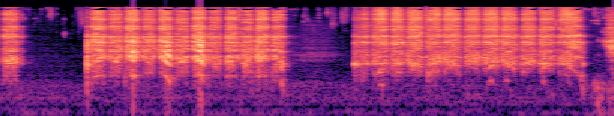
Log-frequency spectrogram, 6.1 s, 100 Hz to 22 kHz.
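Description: A 400-grit stone rasps back and forth along the edges of a sharpening stone to chamfer them, two long runs of loud, close, rhythmic scraping strokes separated by a short pause.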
